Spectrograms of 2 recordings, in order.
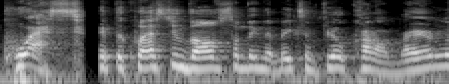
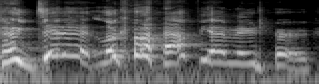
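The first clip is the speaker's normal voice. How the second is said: proud husband; 8 semitones higher than usual. Retold or imitated. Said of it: "He's just, like, beaming".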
